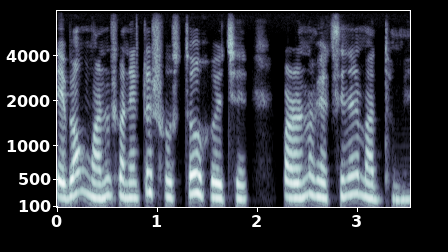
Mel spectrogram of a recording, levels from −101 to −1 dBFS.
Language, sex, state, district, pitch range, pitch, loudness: Bengali, female, West Bengal, North 24 Parganas, 220-260 Hz, 230 Hz, -15 LUFS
